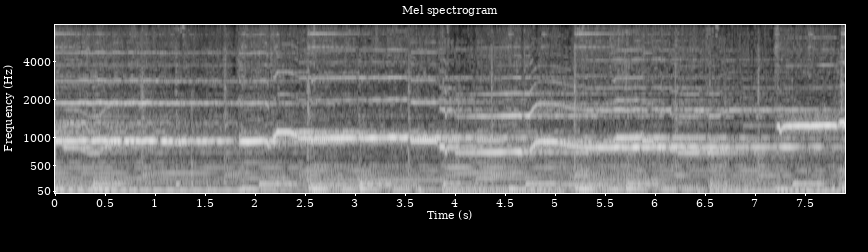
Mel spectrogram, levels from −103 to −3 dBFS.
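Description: Nothing in this audio points to a technical fault.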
